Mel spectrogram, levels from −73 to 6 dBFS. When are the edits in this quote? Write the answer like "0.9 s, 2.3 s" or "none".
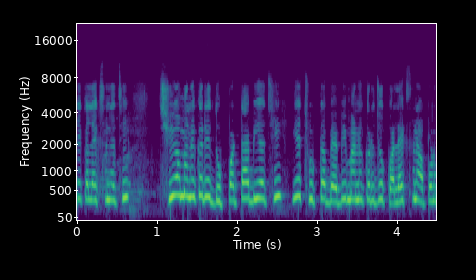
none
